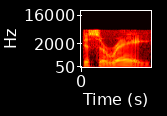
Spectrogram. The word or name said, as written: disarray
